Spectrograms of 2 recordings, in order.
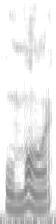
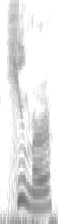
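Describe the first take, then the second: First: "humor" as oo-MOR, silent h; Spanish "humor", last syllable stressed; Spanish pronunciation. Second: "humor" as HYOO-mer, rising at the end; English "humor", first syllable stressed; English pronunciation. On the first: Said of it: "the H doesn't have a sound at all". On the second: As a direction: say "humor" with the h sounded. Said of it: "the pronunciation is different". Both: Shown as a demonstration.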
